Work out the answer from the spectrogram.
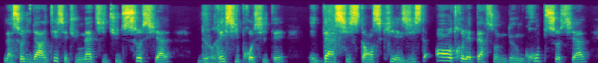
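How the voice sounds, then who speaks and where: A man with a Parisian accent speaks as a guest in a heated discussion. His voice is soft-toned and a little husky, and he hammers his points home as if lecturing the audience directly. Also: medium pitch, measured pace. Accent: Parisian French. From France. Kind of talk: opinionated discussion commentary.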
